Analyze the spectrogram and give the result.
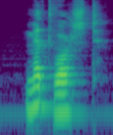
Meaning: an air-dried sausage made from raw minced pork
- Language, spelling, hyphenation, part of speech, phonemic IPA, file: Dutch, metworst, met‧worst, noun, /ˈmɛt.ʋɔrst/, Nl-metworst.ogg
